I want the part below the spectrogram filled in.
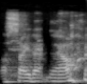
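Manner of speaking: breaks into a high laugh after the line; chuckling admission, then a burst of laughter. Real, not acted. Husband jokes about being back with his wife, laughing. Joking that they reunited.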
